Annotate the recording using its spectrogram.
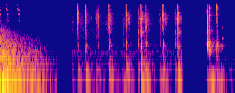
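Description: Computer keyboard typing sound effect: a quick run of about ten key clicks, after a short whoosh that fades out at the start.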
